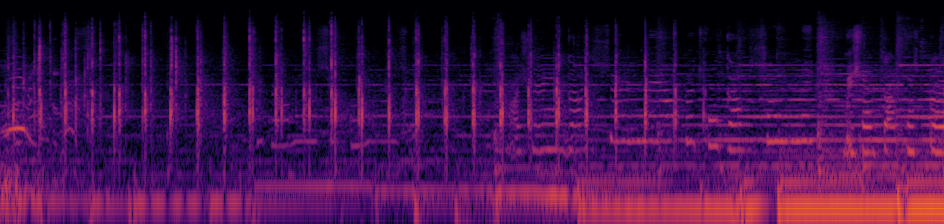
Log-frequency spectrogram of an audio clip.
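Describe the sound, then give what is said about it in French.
An audience claps in a steady, even rhythm for all the participants at the end of a blind test on Radio Rumeur du Monde, sharp beats falling in time over a low, sustained musical backing that grows fuller and louder toward the end. “Et on peut encore applaudir tous les participants.”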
